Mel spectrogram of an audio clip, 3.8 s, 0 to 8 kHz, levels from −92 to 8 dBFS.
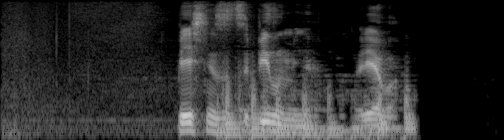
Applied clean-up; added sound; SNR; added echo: classical method Wiener filter.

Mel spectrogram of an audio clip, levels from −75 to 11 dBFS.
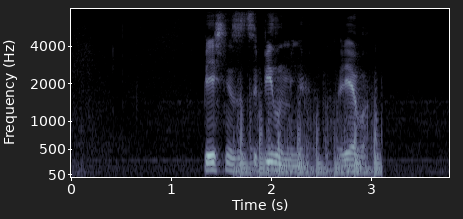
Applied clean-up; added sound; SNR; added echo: none; Strum; 1 dB; none.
